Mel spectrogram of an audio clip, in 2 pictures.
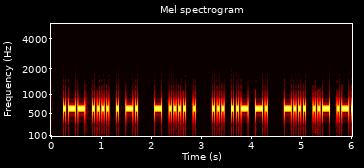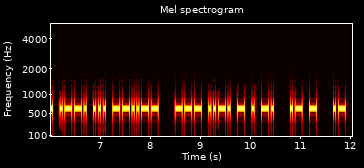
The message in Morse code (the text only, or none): WHEN THE SUN BURPS, OFTEN AT A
